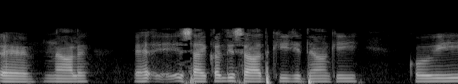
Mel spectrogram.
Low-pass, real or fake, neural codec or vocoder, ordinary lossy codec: 5.4 kHz; real; none; MP3, 24 kbps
